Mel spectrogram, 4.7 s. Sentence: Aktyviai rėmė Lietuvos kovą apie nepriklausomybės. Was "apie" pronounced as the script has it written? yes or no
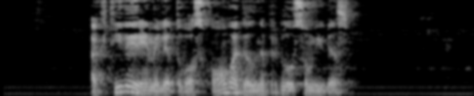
no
